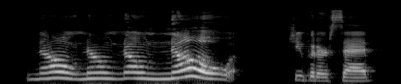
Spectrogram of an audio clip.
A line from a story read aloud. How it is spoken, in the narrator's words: the words slurring together into one long wail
